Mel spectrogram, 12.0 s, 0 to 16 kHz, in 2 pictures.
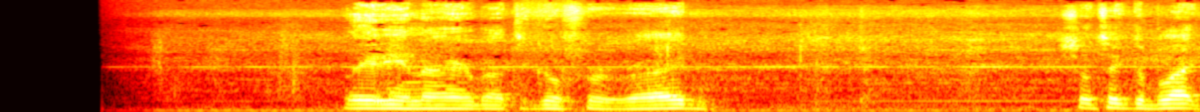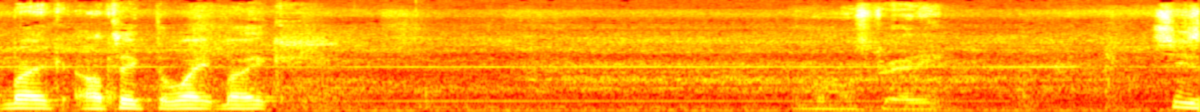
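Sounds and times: high-pitched whine: 0:00.6 - 0:12.0.

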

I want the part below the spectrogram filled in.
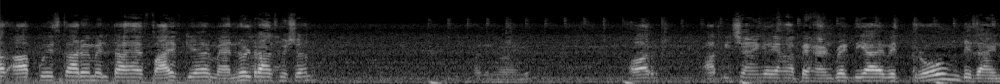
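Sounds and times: car cabin rumble: 0:00.0 - 0:10.0
faint car stereo music: 0:00.0 - 0:10.0
ticking beat: 0:04.2 - 0:10.0.

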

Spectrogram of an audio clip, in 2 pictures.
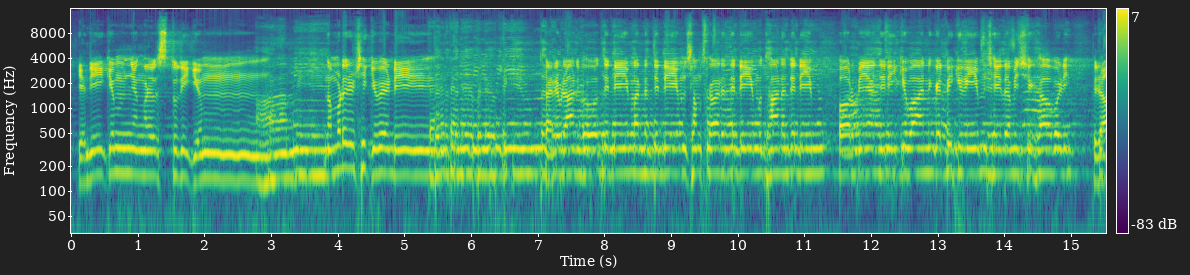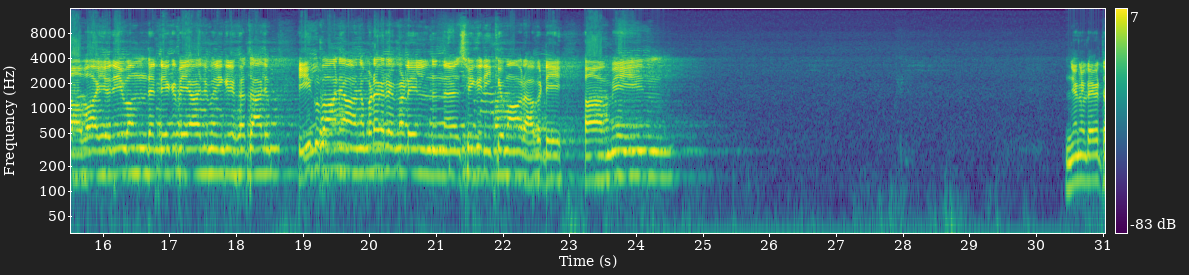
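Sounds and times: person chanting: 0:00.0 - 0:25.1.

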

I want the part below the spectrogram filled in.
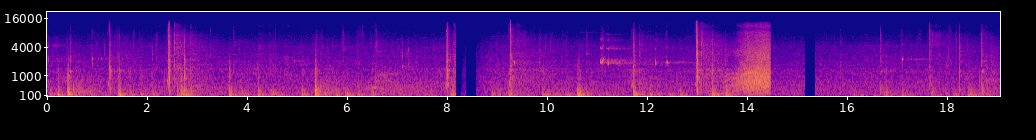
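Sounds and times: shoes squeaking on court: 0:00.0 - 0:01.8, 0:10.6 - 0:12.9
rackets striking shuttlecock: 0:13.0 - 0:13.7.

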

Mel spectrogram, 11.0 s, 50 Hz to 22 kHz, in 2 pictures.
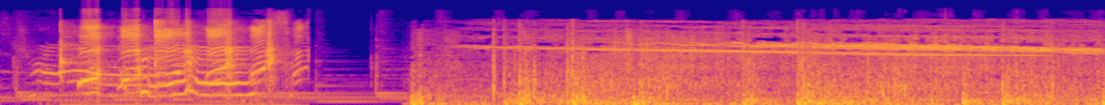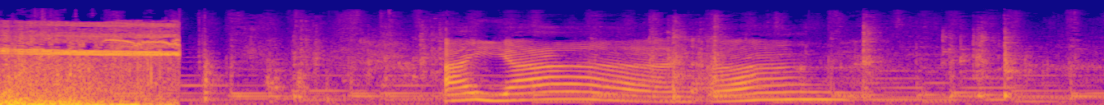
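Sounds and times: fireworks crackling bangs: 0:02.0 - 0:06.4
falling firework whistle: 0:02.0 - 0:06.5.

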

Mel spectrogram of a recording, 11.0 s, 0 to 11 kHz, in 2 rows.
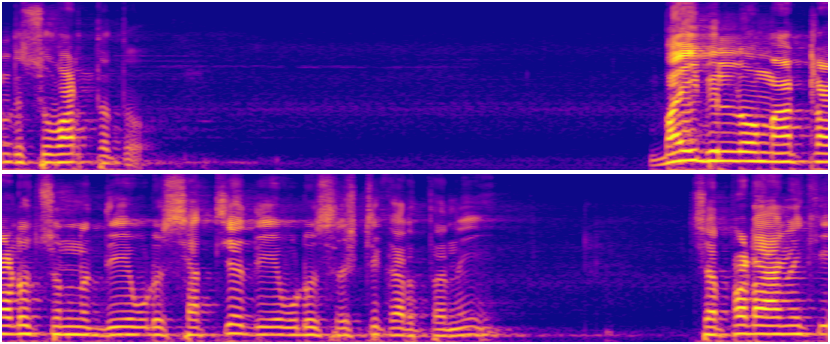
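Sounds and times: faint low rumble and hiss: 0:00.0 - 0:11.0.

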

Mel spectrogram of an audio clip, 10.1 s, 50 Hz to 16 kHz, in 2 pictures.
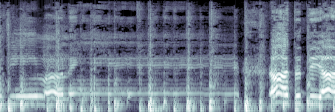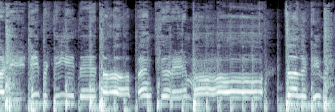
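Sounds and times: hand drum beating: 0:00.0 - 0:10.0
man singing: 0:00.0 - 0:10.0.

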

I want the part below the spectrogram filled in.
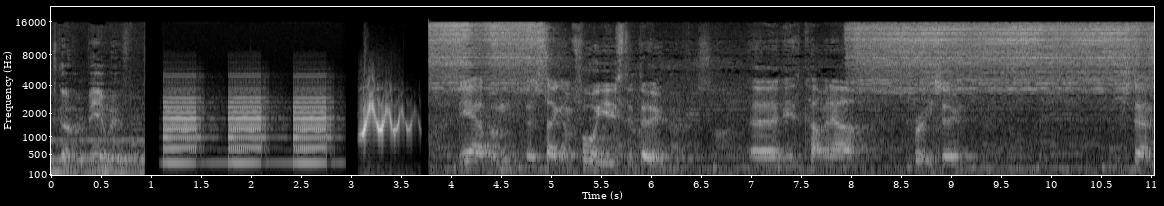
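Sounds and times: wobbling cartoon boing: 0:03.1 - 0:03.7.

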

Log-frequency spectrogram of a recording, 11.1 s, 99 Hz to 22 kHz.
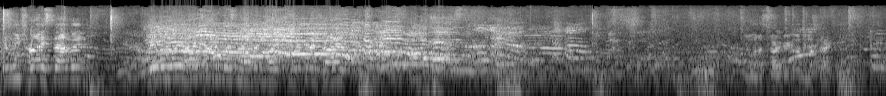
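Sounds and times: children chattering and calling out: 0:01.5 - 0:11.0
dull low thumps: 0:04.3 - 0:09.0.

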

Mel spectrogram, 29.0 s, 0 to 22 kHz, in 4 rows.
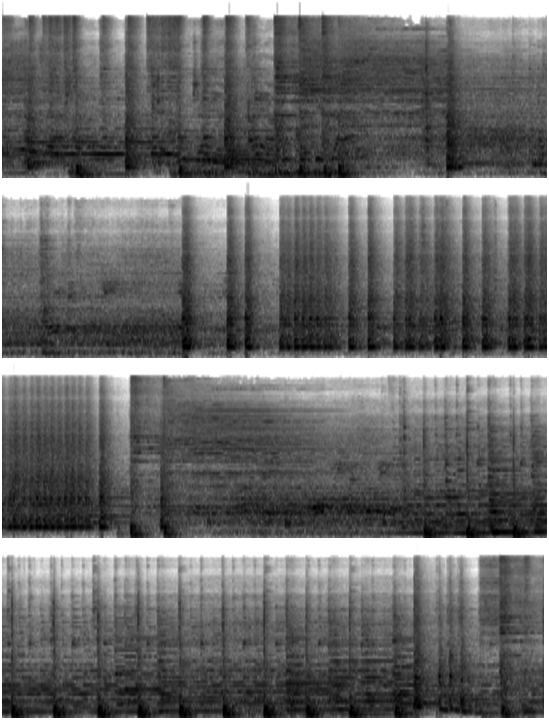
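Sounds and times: drum kit groove: 0:00.0 - 0:08.2, 0:09.5 - 0:29.0.

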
